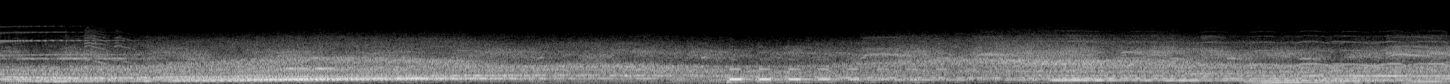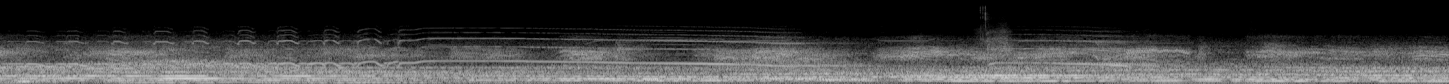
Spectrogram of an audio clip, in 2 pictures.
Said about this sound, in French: D'ailleurs des vrais cris de mouette dans l'enregistrement.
